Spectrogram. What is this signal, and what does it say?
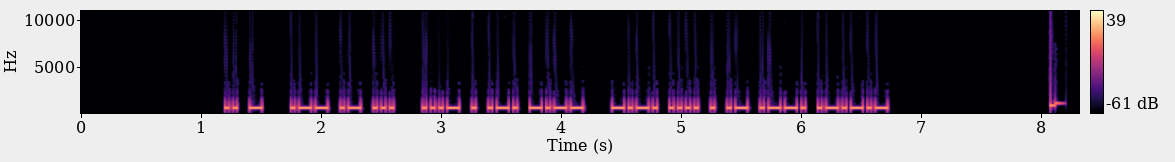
Morse code, heard as a keyed tone, about 34 wpm, 700 Hz. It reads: IT WAS VERY CHEAP.
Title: Sentences from Top 1200 Words 35wpm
